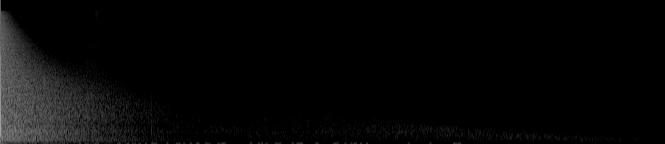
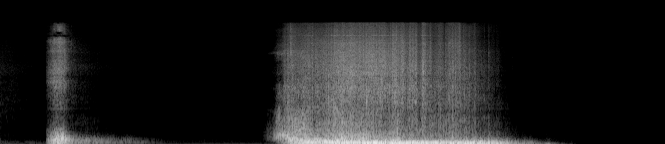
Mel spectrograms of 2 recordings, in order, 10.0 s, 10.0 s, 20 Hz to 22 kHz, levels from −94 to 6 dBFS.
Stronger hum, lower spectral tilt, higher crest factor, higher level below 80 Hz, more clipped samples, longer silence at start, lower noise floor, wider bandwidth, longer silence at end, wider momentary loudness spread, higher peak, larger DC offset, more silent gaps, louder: neither; second, -2 dB/octave vs -6.5 dB/octave; first, 50 dB vs 16 dB; second, -84 dBFS vs -18 dBFS; neither; second, 0 s vs 0.75 s; about the same, under -90 dBFS vs -90 dBFS; first, 15.5 kHz vs 10.5 kHz; first, 8.55 s vs 2.35 s; first, 23 LU vs 16 LU; about the same, -2 dBFS vs 0 dBFS; neither; neither; second, -43 LUFS vs -16 LUFS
